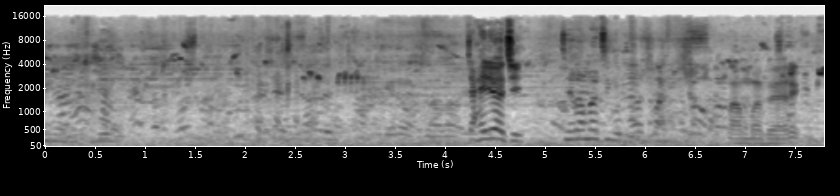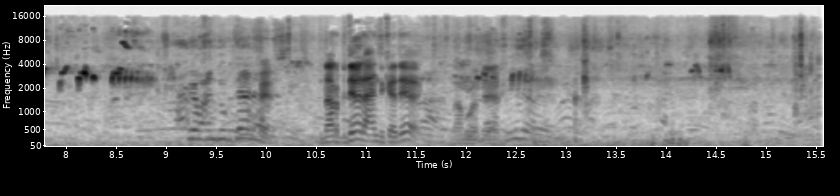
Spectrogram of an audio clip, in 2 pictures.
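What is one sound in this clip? A crowd of people talks in a busy murmur outdoors.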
